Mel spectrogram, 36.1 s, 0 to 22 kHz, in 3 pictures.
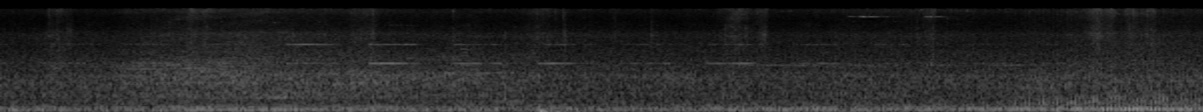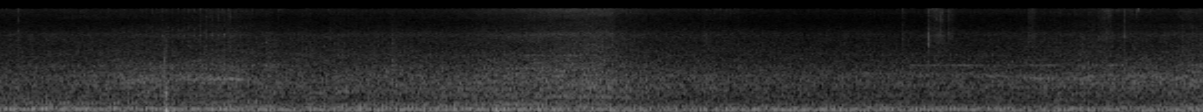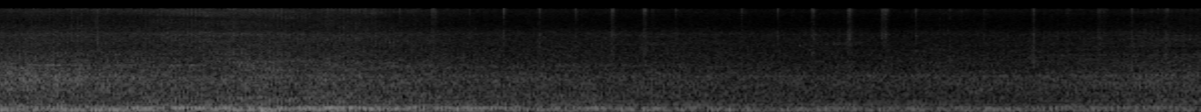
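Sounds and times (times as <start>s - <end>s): vehicle engine rumbling: 0.0s - 16.4s
road traffic noise: 0.0s - 36.0s
sharp knock: 13.6s - 13.9s.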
